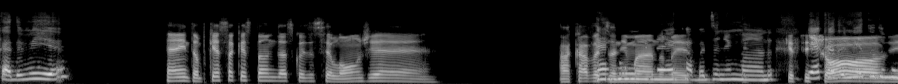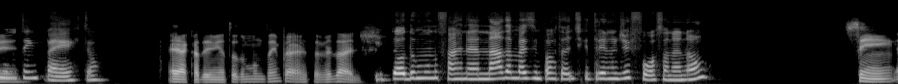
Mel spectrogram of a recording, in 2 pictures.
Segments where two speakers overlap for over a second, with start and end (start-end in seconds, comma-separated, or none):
5.9-9.2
